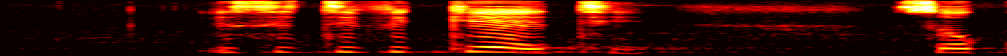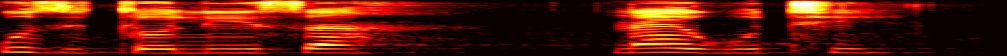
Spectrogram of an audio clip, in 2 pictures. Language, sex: South Ndebele, female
